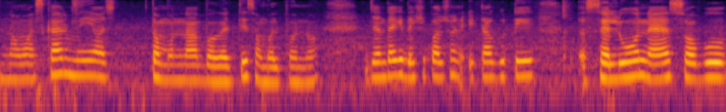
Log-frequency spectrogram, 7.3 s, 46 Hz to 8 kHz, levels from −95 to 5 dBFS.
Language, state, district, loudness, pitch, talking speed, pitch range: Sambalpuri, Odisha, Sambalpur, -19 LUFS, 225 Hz, 140 wpm, 210-240 Hz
